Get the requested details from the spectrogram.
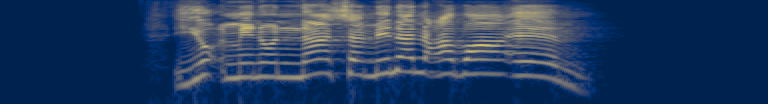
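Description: An elderly man chants in a long, drawn-out melodic voice into a close microphone.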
